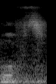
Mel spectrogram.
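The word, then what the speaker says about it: OOPs: को हम कहते हैं ऊप्स, ठीक है, शॉर्टकट जो हम उसका वो प्रोनाउंस करते हैं उसको हम ऊप्स कहते हैं।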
